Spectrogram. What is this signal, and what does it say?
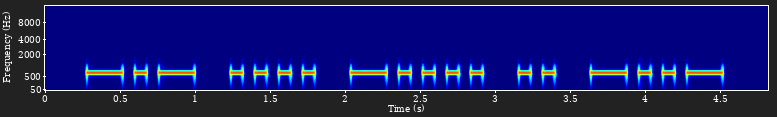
Morse code, heard as a keyed tone, about 15 wpm, 700 Hz. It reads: KH6IX
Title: USA Callsign DE Callsign - 5 Characters - 15wpm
